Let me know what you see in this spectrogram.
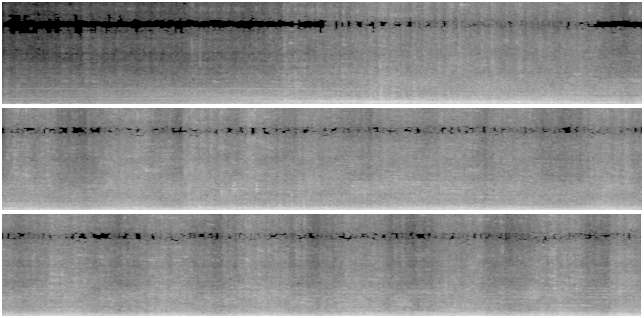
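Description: A train coming closer over the first few seconds and then passing close by: a steady heavy rumble of rolling wagons with repeated clicking of wheels over rail joints.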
